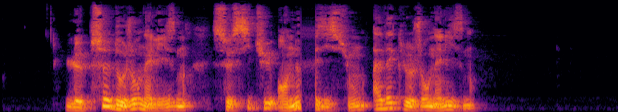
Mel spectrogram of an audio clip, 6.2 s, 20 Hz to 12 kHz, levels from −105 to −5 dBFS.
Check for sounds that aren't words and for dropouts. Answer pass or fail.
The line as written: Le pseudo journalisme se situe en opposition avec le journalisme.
fail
